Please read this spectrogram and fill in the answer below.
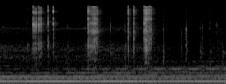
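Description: Phillips screwdriver turning a small screw out of a telescope mount's metal arm, giving about five sharp clicks spread over a second and a half.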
